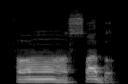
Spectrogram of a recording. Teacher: با ساکن ہے یعنی قلقلہ ہوگا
